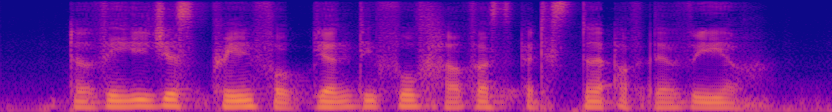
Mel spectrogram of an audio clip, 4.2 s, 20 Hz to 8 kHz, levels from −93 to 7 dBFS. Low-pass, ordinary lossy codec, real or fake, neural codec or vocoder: none; none; fake; codec, 16 kHz, 0.5 kbps, FreqCodec, larger model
